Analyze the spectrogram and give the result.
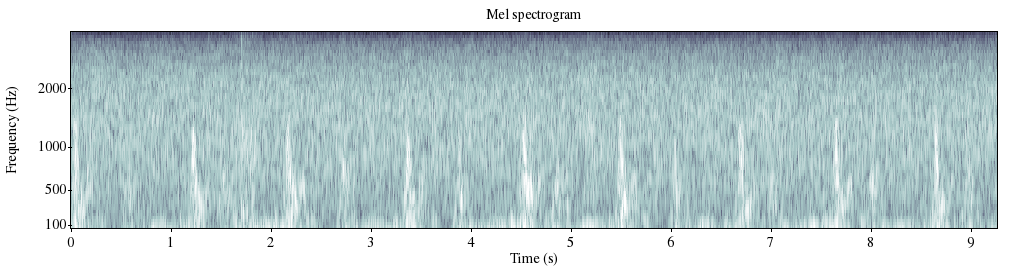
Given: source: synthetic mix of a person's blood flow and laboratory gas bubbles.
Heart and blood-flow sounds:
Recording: Doppler ultrasound of blood flow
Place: precordium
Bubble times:
1.35-1.39 s: bubbles
1.48-1.91 s: bubbles
From the record:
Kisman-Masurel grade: 212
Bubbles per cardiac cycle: several, 3 to 8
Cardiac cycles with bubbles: 1 to 10%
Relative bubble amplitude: moderate (0.250 to 0.450)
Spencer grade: 1 (occasional bubble signal discernible with the cardiac motion signal, with majority of cardiac periods free of bubbles)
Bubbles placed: only in the low amplitude regions of the cardiac cycle

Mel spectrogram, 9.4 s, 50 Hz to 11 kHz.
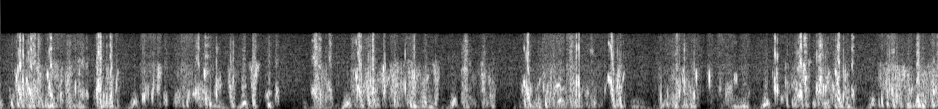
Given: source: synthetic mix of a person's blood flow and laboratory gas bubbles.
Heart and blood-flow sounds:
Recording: Doppler ultrasound of blood flow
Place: precordium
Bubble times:
0.08-0.89 s: bubbles
0.93-1.22 s: bubbles
1.40-1.70 s: bubbles
1.73-2.23 s: bubbles
2.27-2.38 s: bubbles
2.47-2.61 s: bubbles
2.64-2.80 s: bubbles
3.10-3.34 s: bubbles
3.50-4.40 s: bubbles
4.60-4.97 s: bubbles
5.19-6.27 s: bubbles
6.58-7.00 s: bubbles
7.06-7.13 s: bubbles
7.17-7.50 s: bubbles
7.71-8.57 s: bubbles
8.76-9.39 s: bubbles
From the record:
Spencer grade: 4 (maximum detectable bubble signal sounding continuously throughout systole and diastole of every cardiac period, and overriding the amplitude of the normal cardiac signals)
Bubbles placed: only in the low amplitude regions of the cardiac cycle

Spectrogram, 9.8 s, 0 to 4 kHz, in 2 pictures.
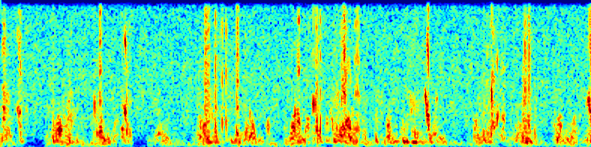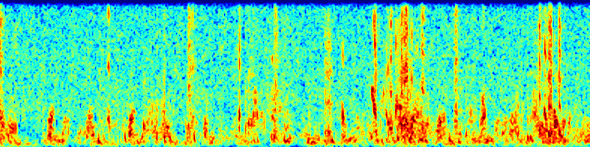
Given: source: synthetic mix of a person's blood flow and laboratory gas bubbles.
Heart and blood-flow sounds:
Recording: Doppler ultrasound of blood flow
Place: precordium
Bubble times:
0.00-0.09 s: bubbles
0.12-0.24 s: bubbles
0.41-0.67 s: bubbles
0.77-0.91 s: bubbles
0.98-1.11 s: bubbles
1.61-2.12 s: bubbles
2.21-2.27 s: bubbles
2.42-3.07 s: bubbles
3.10-3.18 s: bubbles
3.31-3.67 s: bubbles
3.93-4.21 s: bubbles
4.29-4.49 s: bubbles
4.59-4.67 s: bubbles
4.82-5.09 s: bubbles
5.69-6.38 s: bubbles
6.46-6.65 s: bubbles
6.88-7.38 s: bubbles
7.44-7.81 s: bubbles
7.99-8.97 s: bubbles
9.16-9.72 s: bubbles
9.76-9.85 s: bubbles
From the record:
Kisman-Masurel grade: 243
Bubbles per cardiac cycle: several, 3 to 8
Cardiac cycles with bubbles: 100%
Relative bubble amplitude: loud (0.450 to 0.775)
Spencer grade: 3 (all of the cardiac periods contain showers or single bubble signals, but not dominating or overriding the cardiac motion signals)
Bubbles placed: anywhere in the cardiac cycle

